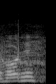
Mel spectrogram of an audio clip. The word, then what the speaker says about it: Jorge: Heard him saying my name and how you supposed to say it, Jorge.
